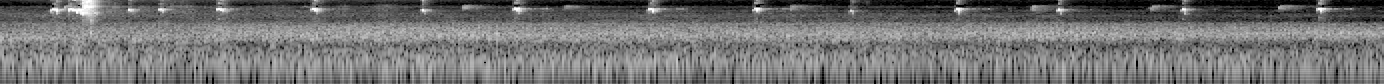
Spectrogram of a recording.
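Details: An American red squirrel that ran up a tree gives sharp, high barks about twice a second, scolding a nearby person, possibly because it was close to a nest.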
